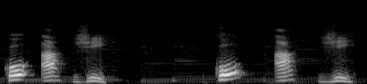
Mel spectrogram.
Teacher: tanto o o quanto o a eu falo na mesma entonação. São fortes iguais. Então, como eles são fortes, eles não podem ficar na mesma sílaba. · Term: hiato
